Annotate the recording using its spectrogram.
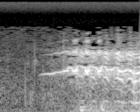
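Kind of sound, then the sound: animal, horse neighing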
